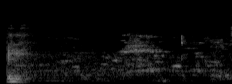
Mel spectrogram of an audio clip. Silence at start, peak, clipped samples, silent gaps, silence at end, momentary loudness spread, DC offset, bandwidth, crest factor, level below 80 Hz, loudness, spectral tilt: 0.05 s; -22 dBFS; under 0.1%; none; 0 s; 14 LU; under 0.1%; 11 kHz; 24 dB; -80 dBFS; -46 LUFS; -5.5 dB/octave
